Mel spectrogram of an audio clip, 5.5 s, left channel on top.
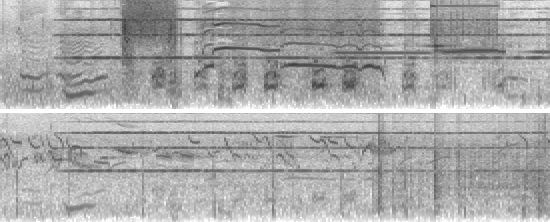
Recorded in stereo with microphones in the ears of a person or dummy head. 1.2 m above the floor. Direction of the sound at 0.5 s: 45° left (ahead or behind).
